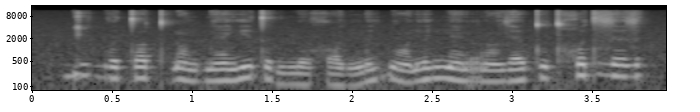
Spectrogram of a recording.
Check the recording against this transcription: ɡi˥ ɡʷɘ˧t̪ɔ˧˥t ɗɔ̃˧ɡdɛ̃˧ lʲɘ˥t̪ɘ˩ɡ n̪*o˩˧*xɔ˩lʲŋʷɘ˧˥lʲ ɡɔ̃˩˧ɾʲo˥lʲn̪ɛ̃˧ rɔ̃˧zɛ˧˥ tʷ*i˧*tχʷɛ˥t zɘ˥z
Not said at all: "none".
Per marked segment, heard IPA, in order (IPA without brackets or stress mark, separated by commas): o˩, i˧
